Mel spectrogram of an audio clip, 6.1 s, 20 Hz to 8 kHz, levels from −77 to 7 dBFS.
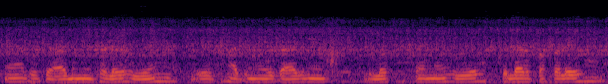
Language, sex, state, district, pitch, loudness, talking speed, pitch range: Hindi, male, Uttarakhand, Uttarkashi, 115 Hz, -31 LUFS, 165 wpm, 110-120 Hz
